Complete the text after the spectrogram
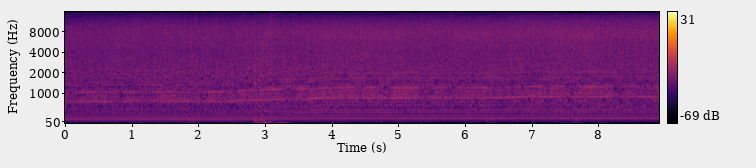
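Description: A car engine hums steadily, its pitch slowly rising as it speeds up.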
